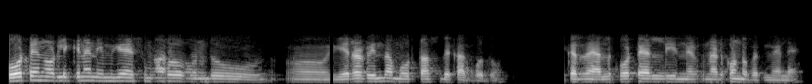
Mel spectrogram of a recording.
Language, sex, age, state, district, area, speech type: Kannada, male, 30-45, Karnataka, Chitradurga, rural, conversation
